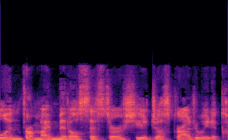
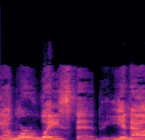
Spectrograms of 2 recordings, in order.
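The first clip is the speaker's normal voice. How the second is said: ordinary talk, nothing marked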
